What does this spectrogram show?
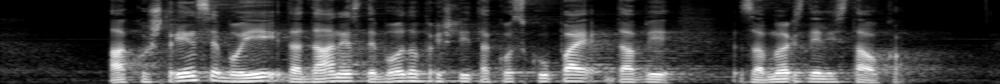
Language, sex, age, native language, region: Slovenian, male, 30-49, Slovenian, Zasavska region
